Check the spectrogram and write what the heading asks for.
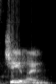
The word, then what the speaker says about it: Jailyn: At 22, I started telling the baristas at Starbucks how to say my name-- my real name-- and how to spell it correctly. It's Jailyn-- J-A-I-L-Y-N.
